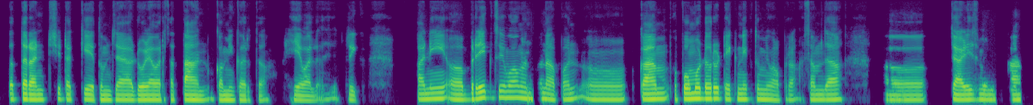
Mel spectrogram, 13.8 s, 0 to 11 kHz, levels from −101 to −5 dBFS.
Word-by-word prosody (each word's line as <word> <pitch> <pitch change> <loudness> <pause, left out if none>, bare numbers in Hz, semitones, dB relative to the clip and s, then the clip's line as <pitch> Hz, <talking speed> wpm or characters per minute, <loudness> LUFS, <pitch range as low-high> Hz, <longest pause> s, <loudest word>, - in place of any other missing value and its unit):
70-80% 120 -1 +1
तुमच्या 115 0 +1
डोळ्यावरचा 115 0 +2
ताण 110 -1 +3
कमी 110 -1 +1
करतं 105 0 -4 0.4
हे 110 -1 +1
वालं 115 +6 -4 0.2
ट्रिक 110 -5 -4 0.8
आणि 135 +3 +2
अ, 125 -6 +1
ब्रेक 150 +4 +3
जेव्हा 160 0 +1
म्हणतो 140 -2 -1
ना 130 - +2
आपण 120 +4 -2
अ, 115 -3 -1 0.2
काम 130 +2 +4 0.2
पोमोडोरो 140 +1 +5
टेकनीक 125 0 -1
तुम्ही 125 -1 +1
वापरा 115 +1 -5 0.2
समजा 120 0 +1 0.4
अ, 110 0 -3 0.4
40 120 0 +3
मिनिट 115 -1 -1 0.2
काम 115 0 0
120 Hz, 120 wpm, -24 LUFS, 115-130 Hz, 0.8 s, पोमोडोरो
